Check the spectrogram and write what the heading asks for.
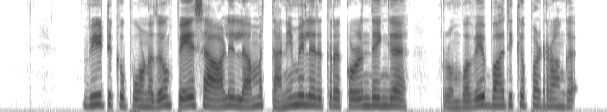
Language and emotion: Tamil, sad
